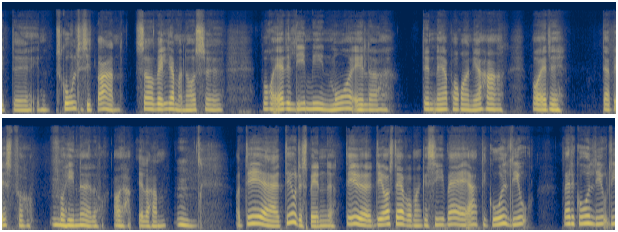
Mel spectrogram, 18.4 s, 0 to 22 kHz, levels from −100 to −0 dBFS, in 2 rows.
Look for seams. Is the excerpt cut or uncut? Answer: uncut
